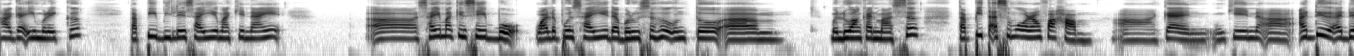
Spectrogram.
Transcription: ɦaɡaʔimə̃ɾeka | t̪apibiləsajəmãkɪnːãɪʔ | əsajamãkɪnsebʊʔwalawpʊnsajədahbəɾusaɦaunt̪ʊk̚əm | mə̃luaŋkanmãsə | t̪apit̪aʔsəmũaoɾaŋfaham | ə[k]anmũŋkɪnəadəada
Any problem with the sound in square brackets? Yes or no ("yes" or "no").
no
